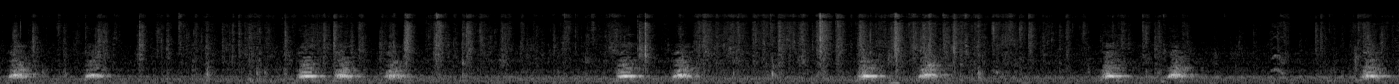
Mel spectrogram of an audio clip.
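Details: Litter of puppies almost four weeks old at a kennel in Nijmegen, Netherlands: short low yips or squeaky whines in loose pairs every few seconds over a steady faint hum.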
